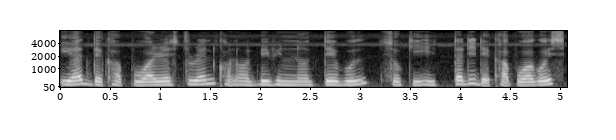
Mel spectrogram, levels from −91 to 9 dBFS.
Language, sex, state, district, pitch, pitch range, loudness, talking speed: Assamese, female, Assam, Sonitpur, 175 Hz, 165-190 Hz, -16 LUFS, 140 wpm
